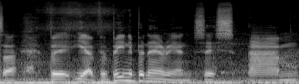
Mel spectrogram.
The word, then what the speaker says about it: Verbena bonariensis: This is Verbena bonariensis. I'm glad you said that, as usual. Yeah, people do themselves an injury trying to pronounce that. But yeah, Verbena bonariensis.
